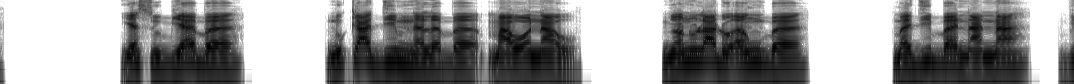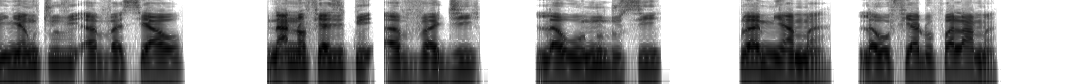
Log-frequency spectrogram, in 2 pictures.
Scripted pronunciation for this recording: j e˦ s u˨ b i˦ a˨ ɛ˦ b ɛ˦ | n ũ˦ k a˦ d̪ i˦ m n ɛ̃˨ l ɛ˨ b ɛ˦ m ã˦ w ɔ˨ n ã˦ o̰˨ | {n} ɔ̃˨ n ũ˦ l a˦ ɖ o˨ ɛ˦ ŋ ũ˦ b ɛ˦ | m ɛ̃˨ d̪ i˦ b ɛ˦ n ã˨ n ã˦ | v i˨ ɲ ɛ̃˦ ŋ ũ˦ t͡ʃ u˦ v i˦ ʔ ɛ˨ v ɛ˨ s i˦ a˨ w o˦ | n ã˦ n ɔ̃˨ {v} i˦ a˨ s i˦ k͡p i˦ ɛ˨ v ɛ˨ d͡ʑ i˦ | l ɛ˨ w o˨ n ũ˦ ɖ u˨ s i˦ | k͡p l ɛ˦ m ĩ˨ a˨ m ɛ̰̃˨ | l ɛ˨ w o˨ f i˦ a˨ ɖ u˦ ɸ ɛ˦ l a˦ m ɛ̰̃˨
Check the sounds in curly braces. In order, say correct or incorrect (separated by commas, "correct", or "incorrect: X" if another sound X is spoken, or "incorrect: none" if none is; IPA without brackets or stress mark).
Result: incorrect: ɲ, incorrect: f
